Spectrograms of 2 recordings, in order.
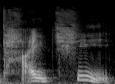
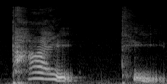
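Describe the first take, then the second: First: Tai Chi fumbled, run together fast; mispronounced. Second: "Tai Chi" said slowly, syllable by syllable, high then falling; careful pronunciation. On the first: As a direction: slur "Tai Chi" in passing. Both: Shown as a demonstration. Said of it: "There we go".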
